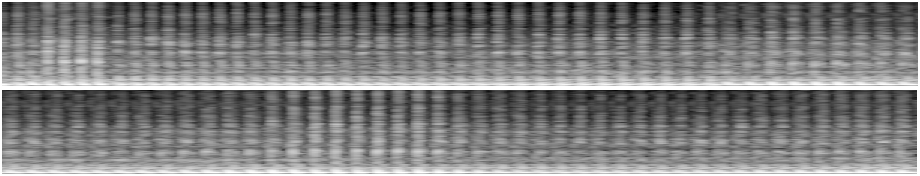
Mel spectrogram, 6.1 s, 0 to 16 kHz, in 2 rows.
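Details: RT100 two-stroke motorcycle at idle after draining engine oil that had not been changed for a long time: an even, low burbling idle at a steady beat with no knocks or rattles, idling normally.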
